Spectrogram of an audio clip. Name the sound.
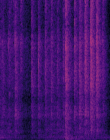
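pigeons cooing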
